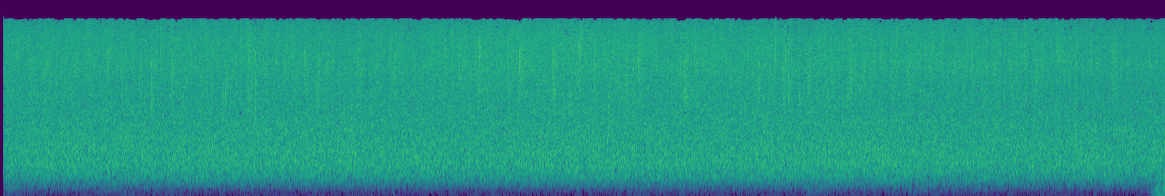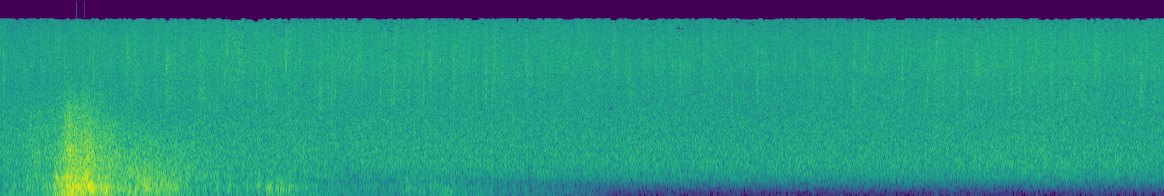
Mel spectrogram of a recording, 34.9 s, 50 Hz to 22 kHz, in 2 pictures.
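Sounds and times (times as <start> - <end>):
steady rain falling: 0.1 - 34.9
thunder rumbling: 17.4 - 25.0.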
